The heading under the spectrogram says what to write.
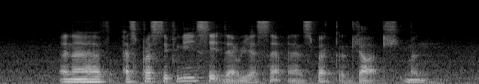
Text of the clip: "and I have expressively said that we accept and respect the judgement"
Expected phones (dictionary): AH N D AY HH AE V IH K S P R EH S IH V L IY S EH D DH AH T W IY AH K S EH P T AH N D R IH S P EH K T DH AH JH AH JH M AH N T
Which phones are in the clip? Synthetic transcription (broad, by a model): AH N AY HH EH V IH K S P R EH S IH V L IY S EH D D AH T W IY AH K S EH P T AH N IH S P EH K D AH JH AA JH M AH N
